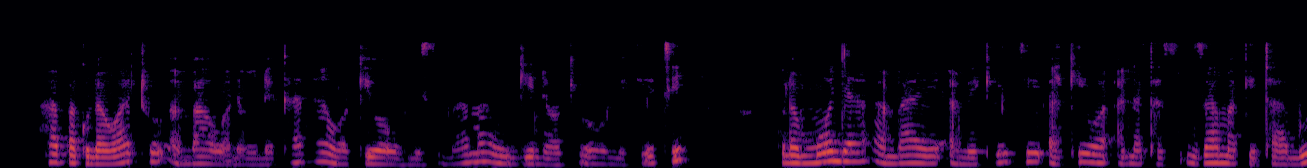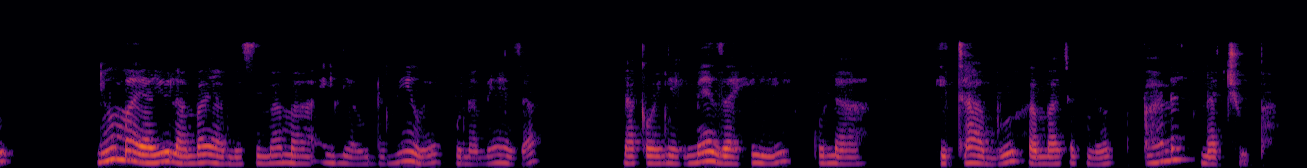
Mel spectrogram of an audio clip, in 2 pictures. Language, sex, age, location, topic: Swahili, female, 36-49, Kisii, health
